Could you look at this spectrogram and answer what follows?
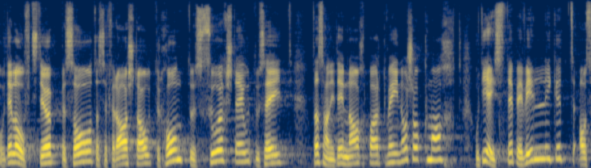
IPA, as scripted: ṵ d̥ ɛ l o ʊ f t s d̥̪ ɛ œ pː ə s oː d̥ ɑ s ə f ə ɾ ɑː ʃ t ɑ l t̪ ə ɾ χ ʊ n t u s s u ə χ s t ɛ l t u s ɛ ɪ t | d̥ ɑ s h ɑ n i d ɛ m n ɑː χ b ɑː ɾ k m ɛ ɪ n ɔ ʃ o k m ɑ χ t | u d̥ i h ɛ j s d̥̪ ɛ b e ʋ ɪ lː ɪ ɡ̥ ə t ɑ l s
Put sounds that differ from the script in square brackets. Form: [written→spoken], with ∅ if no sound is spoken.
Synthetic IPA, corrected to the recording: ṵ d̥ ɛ l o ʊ f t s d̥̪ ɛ œ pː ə s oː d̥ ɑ s ə f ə ɾ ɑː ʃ t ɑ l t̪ ə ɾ χ ʊ n t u s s u ə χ [s→ʃ] t ɛ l t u s ɛ ɪ t | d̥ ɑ s h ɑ n i d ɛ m n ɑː χ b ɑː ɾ k m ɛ ɪ n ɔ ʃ o k m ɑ χ t | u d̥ i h ɛ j s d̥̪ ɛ b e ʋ ɪ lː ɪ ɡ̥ ə t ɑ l s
